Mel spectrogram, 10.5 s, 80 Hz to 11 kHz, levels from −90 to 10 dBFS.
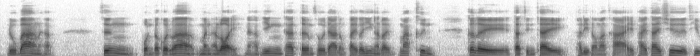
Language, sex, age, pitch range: Thai, male, 20-39, 105-120 Hz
